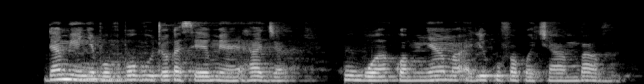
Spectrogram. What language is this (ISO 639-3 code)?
swa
